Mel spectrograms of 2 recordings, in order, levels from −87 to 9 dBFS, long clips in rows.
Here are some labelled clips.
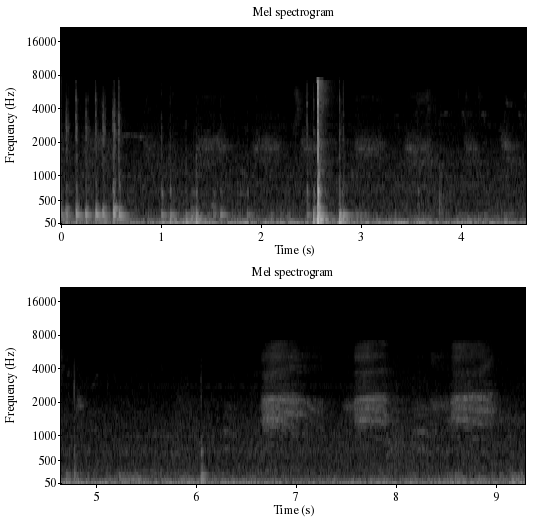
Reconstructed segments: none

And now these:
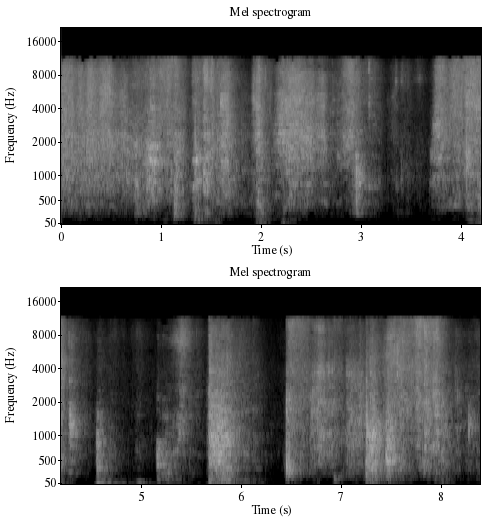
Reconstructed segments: none

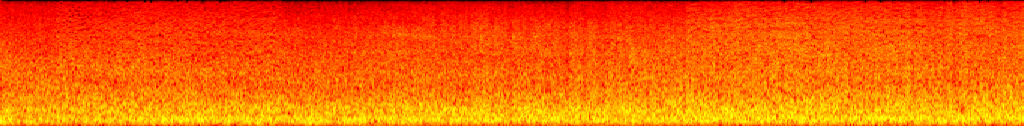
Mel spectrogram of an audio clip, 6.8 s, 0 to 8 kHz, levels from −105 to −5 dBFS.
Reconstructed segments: 0.0-4.0 (codec, DAC); 5.5-6.8

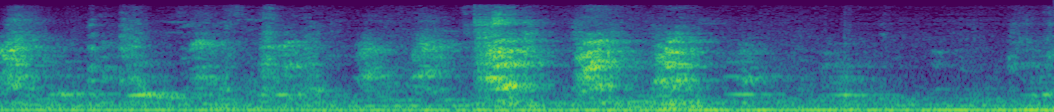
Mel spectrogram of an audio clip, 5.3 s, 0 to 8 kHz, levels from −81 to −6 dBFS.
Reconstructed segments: 4.3-5.3 (codec, DAC)

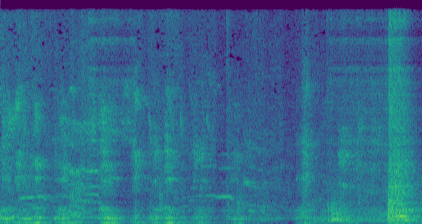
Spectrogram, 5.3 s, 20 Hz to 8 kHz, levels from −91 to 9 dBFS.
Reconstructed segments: 1.1-1.7 (codec, DAC); 4.1-5.3

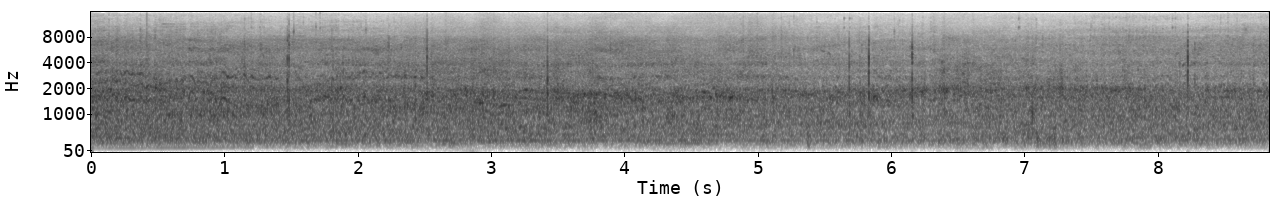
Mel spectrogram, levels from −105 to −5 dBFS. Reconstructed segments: 2.3-5.2 (codec, DAC); 6.3-6.9

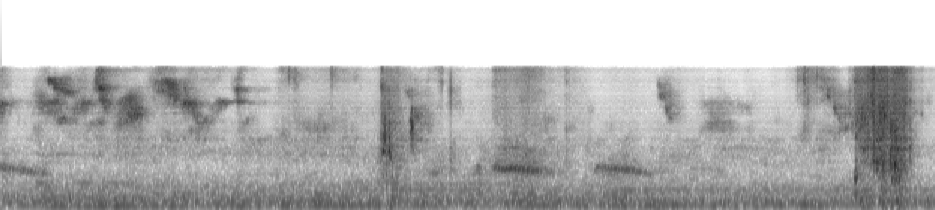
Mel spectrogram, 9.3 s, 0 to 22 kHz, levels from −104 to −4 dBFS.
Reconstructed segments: 0.0-9.4 (codec, DAC)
